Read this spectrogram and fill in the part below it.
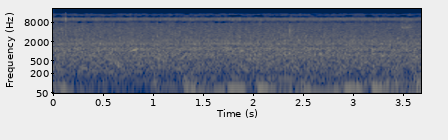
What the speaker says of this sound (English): Listen to the beautiful sound of the water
